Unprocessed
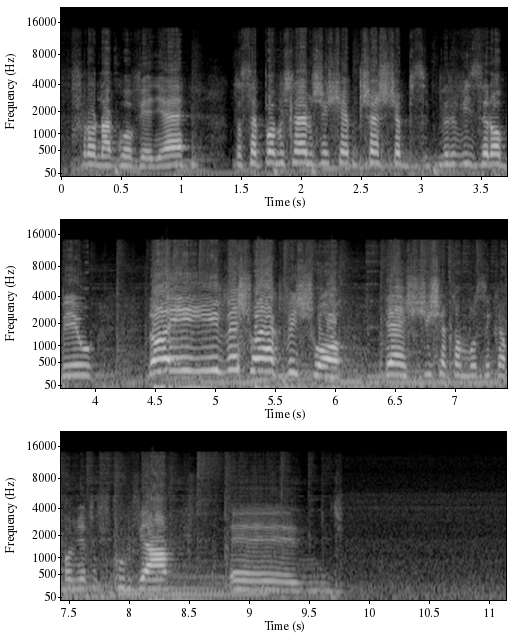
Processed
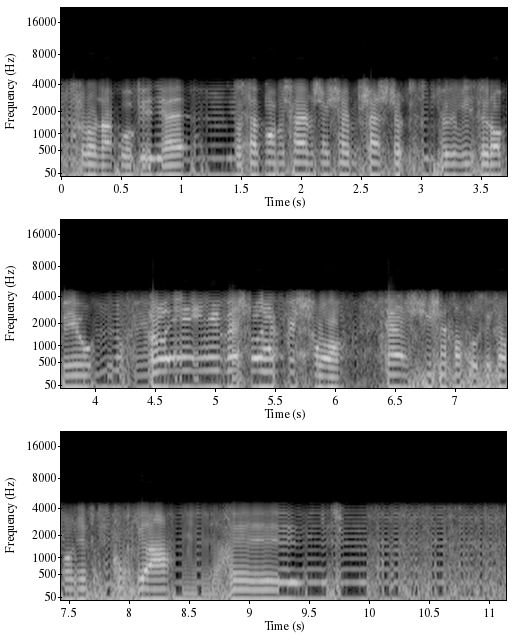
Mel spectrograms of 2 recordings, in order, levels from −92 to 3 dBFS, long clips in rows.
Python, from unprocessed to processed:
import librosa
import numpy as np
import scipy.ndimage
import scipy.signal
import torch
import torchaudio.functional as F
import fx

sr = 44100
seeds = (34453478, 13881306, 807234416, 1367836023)

y = fx.highpass(x, sr, hz=480.0, slope=24, at=(4.26, 6.6))
y = y + 0.98 * np.pad(y, (int(3.0 * sr / 1000.0), 0))[:len(y)]
y = y + 10.0 ** (-22.5 / 20.0) * np.pad(y, (int(585 * sr / 1000.0), 0))[:len(y)]
y = fx.lpc_vocoder(y, sr, seeds[0], excitation='pitch_kept', order=10)
y = fx.band_squash(y, sr, depth_pct=70)
y = F.gain(torch.from_numpy(y), 4.0).numpy()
